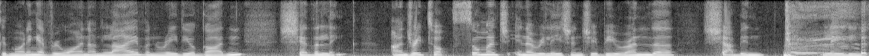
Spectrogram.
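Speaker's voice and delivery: usual speaking voice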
